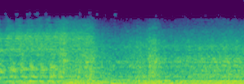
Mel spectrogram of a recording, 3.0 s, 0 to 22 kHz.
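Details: Diesel step van started after flipping the master cutoff switch and waiting about 15 seconds for the fuel light, in neutral, during wiring troubleshooting. It catches promptly into an even low rumble; a clean, healthy start.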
